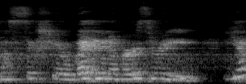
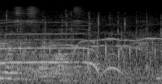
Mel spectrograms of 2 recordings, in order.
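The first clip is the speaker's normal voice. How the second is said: squeaky aside; much slower than usual. Acted. Sudden squeak on phone.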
